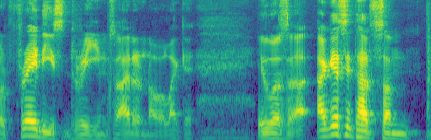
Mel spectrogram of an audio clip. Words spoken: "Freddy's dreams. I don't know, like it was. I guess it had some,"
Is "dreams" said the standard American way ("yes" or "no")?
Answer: no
